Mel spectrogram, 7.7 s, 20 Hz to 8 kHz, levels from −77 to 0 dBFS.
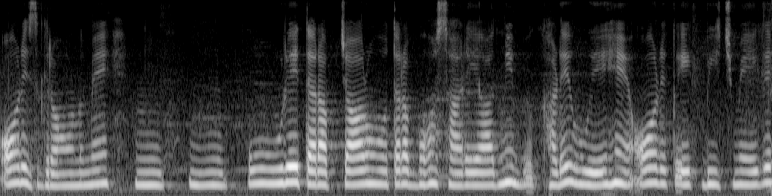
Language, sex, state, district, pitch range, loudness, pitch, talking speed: Hindi, female, Bihar, Madhepura, 195-220 Hz, -16 LUFS, 205 Hz, 155 wpm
